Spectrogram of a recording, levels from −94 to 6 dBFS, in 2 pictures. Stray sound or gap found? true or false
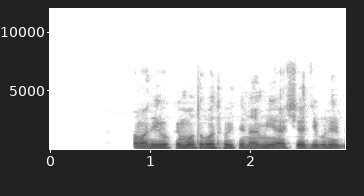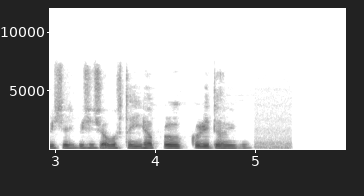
false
